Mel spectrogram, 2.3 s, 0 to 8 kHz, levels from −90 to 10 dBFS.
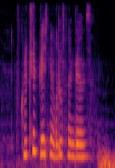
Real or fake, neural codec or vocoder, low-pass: fake; codec, 16 kHz in and 24 kHz out, 0.6 kbps, FireRedTTS-2 codec; 7.2 kHz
